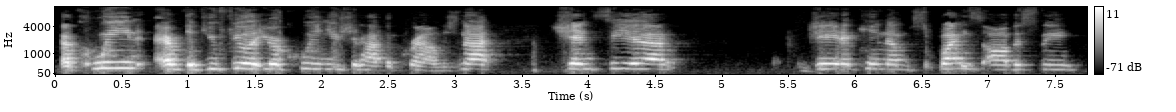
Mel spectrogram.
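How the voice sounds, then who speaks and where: A woman's voice: on the high side, steady tone, measured pace, dull audio. A woman from Toronto speaking candidly as a singer being interviewed, emphatic and given to repeating phrases for emphasis. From Toronto, Canada. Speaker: reggae dancehall singer, interview guest. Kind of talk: casual live interview chat.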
